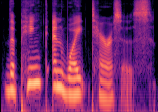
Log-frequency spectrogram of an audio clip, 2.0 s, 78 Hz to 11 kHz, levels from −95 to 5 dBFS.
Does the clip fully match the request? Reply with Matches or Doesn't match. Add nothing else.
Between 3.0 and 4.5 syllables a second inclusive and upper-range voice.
Matches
